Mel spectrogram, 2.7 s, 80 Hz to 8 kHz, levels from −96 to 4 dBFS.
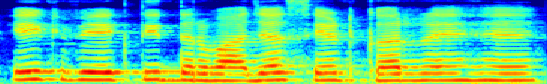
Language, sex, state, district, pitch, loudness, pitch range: Hindi, female, Jharkhand, Garhwa, 235 Hz, -14 LUFS, 230-250 Hz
